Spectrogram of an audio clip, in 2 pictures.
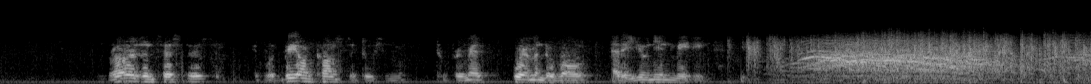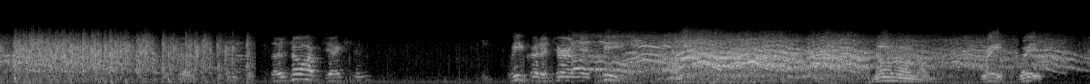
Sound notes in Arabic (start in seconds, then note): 7.3 الرجال يصفقون; 7.7 النساء يهتفن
